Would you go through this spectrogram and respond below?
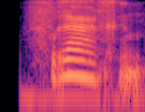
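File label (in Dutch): "vragen", Dutch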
